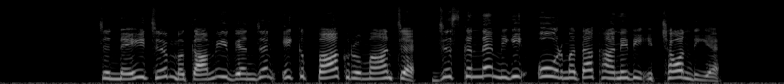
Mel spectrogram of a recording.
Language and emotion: Dogri, happy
